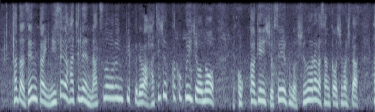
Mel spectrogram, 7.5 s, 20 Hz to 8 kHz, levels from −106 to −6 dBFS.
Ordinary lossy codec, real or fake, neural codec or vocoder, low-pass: none; real; none; 7.2 kHz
